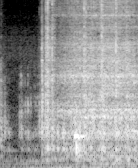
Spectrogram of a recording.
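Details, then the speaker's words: Antique cuckoo clock in case after repair, door not fitted: mechanism clatter with only one short whistle note instead of two-note call; right-side bellows lifts a bit but not fully, to be bent up to fix. "But it is the right side bellow that is lifted a bit up, but not completely. So I'm going to have to bend that a little bit up"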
